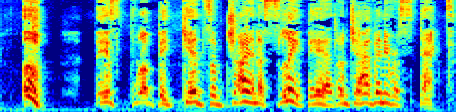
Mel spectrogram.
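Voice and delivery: put-on old New York man voice. Giving him a voice of his own, old New York man accent. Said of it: "I used to do this voice for him where he was like an old New York man".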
